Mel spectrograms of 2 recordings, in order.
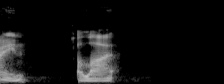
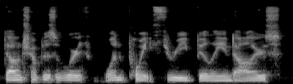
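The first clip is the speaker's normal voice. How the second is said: ordinary talk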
